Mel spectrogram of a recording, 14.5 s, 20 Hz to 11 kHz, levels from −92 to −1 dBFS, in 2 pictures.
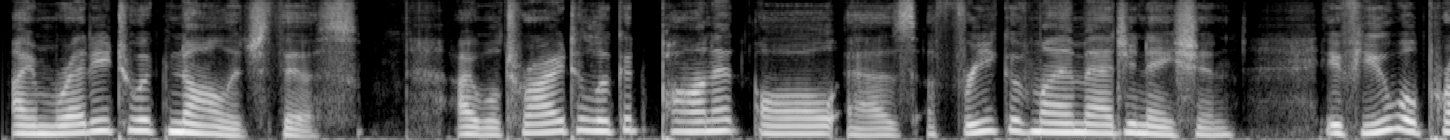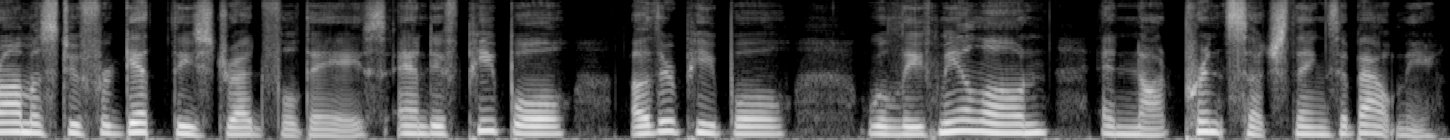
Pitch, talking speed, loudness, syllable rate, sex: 190 Hz, 185 wpm, -17 LUFS, 5.4 syllables/s, female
